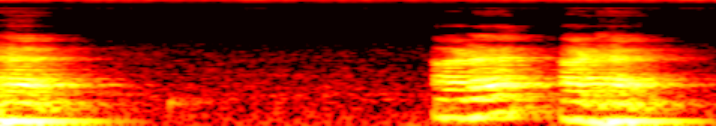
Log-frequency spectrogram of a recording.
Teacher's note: जब हम इनका उच्चारण करते हैं तो जीभ जो है झटके से नीचे गिरती है, इसलिए इन्हें ताड़न जात उत्सिप्त व्यंजन कहते हैं।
